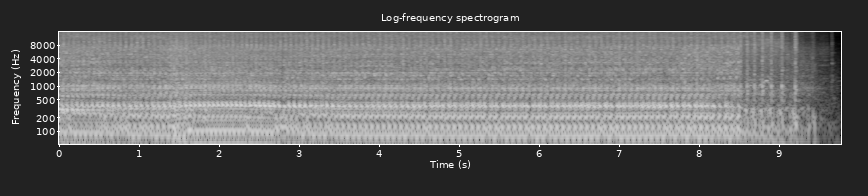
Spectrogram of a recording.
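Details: Chevy 307 small-block V8 in a 1965 C10, first start in 20+ years, no exhaust manifolds fitted: loud, harsh open-port sound with crackling, uneven beats for several seconds before cutting out; rough running, ignition timing was wrong, later fixed.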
